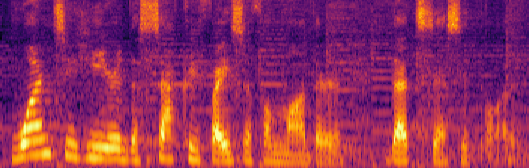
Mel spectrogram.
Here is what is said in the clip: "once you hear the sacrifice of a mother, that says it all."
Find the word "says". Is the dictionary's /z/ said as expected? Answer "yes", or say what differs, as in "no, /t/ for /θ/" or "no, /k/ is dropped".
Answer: no, /s/ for /z/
